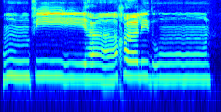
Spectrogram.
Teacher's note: اس کو غنہ اخفا کچھ نہیں کر کے پڑھیں گے، اس کو اظہار شفی کہتے ہیں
